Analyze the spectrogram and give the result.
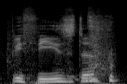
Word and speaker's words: Bethesda: Did I pronounce that right? – Yes. – I'm just kidding. – It's Bethesda.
